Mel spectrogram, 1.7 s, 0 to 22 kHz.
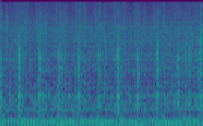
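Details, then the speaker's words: Manual-swapped 1998 BMW 328i (E36) idling very low after its first test drive, a lumpy, uneven pulse about six or seven times a second; rough low idle, cause still unknown. "yeah I don't know it's being really weird it's idling very low"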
